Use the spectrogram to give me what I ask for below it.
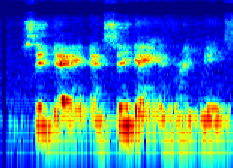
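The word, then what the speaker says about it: Sige: the ground Wow and the Greek name for that is CJ and now here I'm using our modern imitation of the ancient pronunciation CJ and CJ in Greek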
